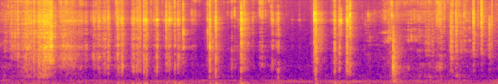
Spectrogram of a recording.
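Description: A solid dry bar of soap held in the hand is scraped with a box-cutter blade, producing crunchy shavings. The sound is a run of dry, bright, crackling scrapes and short crisp snaps, with a louder rasping burst at the start and quick crunches that stop almost instantly.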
